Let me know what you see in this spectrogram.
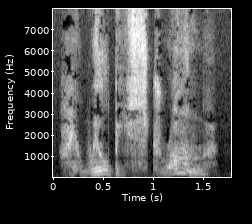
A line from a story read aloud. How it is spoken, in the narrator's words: whispered aloud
